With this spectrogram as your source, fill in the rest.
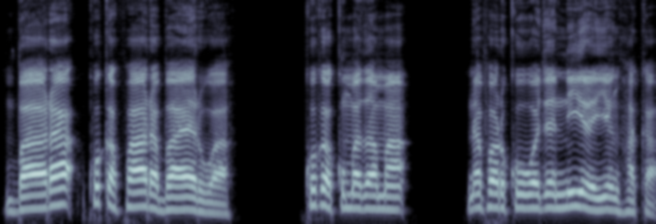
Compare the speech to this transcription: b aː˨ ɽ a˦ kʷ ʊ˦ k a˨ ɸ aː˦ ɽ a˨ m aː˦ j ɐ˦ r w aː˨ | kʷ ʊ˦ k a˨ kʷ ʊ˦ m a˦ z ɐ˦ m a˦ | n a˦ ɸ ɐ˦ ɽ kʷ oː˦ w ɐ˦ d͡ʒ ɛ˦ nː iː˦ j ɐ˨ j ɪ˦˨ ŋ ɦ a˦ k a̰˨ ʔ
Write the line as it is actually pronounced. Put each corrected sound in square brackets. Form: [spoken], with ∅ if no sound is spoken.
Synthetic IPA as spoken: b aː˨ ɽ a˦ kʷ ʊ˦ k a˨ ɸ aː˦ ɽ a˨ [b] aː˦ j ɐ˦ r w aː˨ | kʷ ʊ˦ k a˨ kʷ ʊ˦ m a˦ z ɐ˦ m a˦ | n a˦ ɸ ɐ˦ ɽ kʷ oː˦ w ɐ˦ d͡ʒ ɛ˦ nː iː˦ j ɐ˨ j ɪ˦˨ ŋ ɦ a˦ k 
